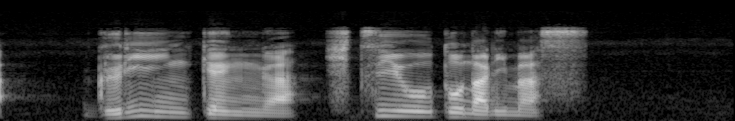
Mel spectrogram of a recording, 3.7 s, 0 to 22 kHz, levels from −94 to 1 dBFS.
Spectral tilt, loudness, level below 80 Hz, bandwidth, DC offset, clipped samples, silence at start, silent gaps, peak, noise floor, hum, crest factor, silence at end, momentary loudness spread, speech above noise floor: -1 dB/octave; -23 LUFS; -86 dBFS; 9.2 kHz; under 0.1%; under 0.1%; 0 s; none; -2 dBFS; -70 dBFS; none; 24 dB; 0.75 s; 8 LU; 46 dB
